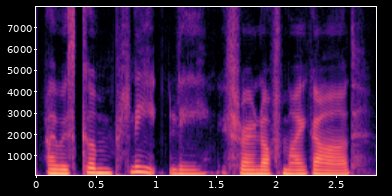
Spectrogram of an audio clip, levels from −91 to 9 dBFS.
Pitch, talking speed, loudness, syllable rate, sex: 185 Hz, 150 wpm, -17 LUFS, 4.2 syllables/s, female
